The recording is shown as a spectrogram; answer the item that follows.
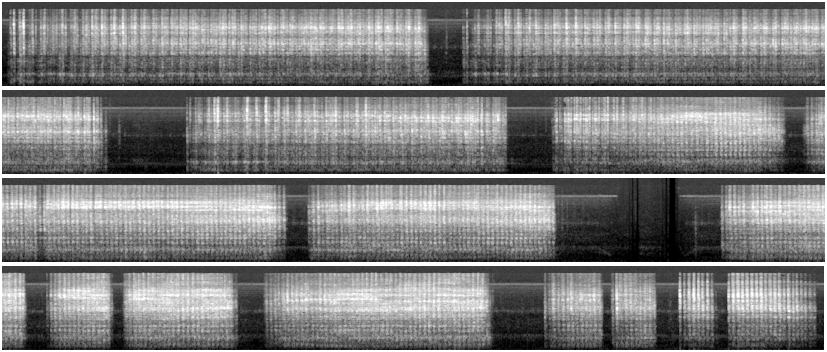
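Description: Turning gouge cutting a spinning cherry blank on a wood lathe: a steady hissing, scraping cut, broken about ten times by abrupt short silences.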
